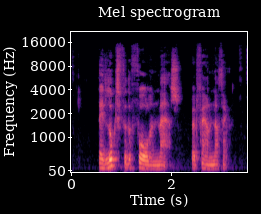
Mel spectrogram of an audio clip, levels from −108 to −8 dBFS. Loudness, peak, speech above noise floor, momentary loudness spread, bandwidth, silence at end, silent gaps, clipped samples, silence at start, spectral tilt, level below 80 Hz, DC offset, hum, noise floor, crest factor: -38 LUFS; -16 dBFS; 37 dB; 14 LU; 15 kHz; 0.4 s; none; under 0.1%; 0.55 s; -4.5 dB/octave; -80 dBFS; under 0.1%; none; -74 dBFS; 22 dB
